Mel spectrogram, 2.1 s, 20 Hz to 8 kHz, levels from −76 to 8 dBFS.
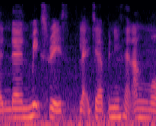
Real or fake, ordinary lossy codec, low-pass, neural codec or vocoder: real; none; 7.2 kHz; none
